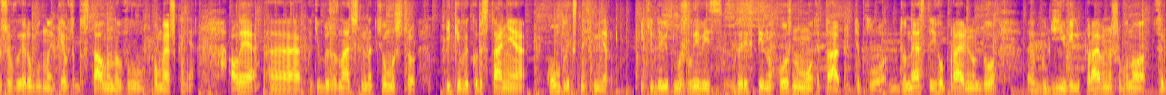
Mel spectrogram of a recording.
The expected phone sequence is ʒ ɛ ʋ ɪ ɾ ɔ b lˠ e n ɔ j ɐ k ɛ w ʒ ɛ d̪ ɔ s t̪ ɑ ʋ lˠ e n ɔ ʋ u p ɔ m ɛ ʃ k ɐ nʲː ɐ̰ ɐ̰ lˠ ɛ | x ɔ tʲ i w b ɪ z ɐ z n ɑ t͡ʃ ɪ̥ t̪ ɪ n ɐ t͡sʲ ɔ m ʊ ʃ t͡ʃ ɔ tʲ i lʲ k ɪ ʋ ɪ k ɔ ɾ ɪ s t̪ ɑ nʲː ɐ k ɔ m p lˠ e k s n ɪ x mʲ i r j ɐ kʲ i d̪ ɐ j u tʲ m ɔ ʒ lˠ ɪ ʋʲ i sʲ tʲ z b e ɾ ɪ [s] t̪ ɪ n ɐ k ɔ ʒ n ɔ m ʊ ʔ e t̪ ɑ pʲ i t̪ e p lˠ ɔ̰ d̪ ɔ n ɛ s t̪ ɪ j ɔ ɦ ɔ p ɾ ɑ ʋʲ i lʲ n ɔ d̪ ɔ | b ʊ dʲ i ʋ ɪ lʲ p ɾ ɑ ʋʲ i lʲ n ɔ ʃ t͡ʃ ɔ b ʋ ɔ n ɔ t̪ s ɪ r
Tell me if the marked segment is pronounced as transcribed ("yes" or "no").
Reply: no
